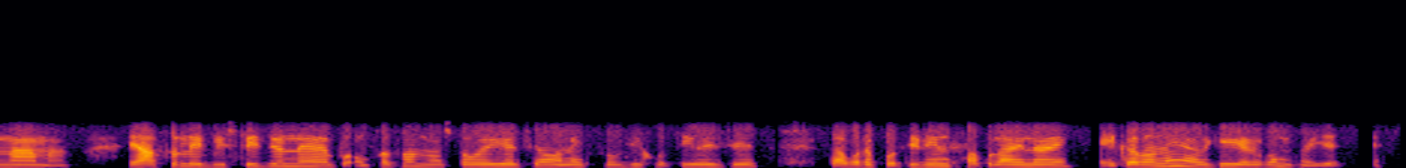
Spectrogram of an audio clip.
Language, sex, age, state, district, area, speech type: Bengali, female, 45-60, West Bengal, Uttar Dinajpur, rural, conversation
